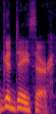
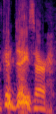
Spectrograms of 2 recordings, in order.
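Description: First: Meme voice. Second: Loud indignant "Good day, sir". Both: Retold or imitated. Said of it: "I said".

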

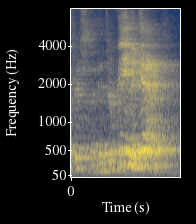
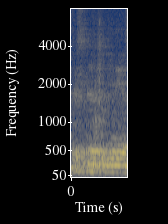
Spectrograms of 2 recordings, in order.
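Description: First: Higher-pitched quoted realisation; acted exclamation. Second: Said in the usual way. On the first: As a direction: act it out with a raised voice. Acted quote, then repeated in own voice.

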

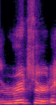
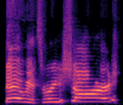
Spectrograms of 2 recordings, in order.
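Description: First: "Richard" with a plain English "ch". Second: High, loud, drawn-out "Richard" as ree-SHARD; French-style Richard. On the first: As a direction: say "Richard" as RITCH-erd. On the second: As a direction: indignantly correct them, "Richard" as ree-SHARD. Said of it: "you added an unnecessary accent". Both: Retold or imitated.

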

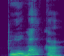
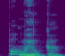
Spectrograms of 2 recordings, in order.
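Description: First: Помилка stressed on по, PO-myl-ka; stress on first syllable. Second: Помилка stressed on мил, po-MYL-ka; stress on second syllable. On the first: Teacher showing one of two correct stresses, first syllable of помилка. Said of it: "два наголоси". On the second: Teacher showing the other correct stress, second syllable of помилка. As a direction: lean on the middle syllable of помилка. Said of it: "І так само правильно сказати". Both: Shown as a demonstration.

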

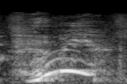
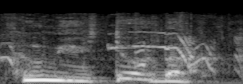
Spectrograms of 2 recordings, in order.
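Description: First: "Come here" much higher, rising sweet call. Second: Said in the usual way. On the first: Real, not acted. Owner calling the puppy over, high sing-song "Come here".

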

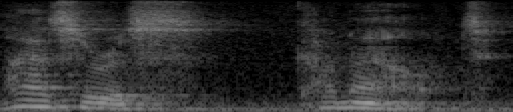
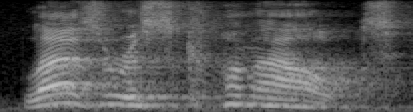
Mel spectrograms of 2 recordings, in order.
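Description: First: Gentle hushed summons; soft echo. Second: Raised call. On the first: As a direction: let the call fade to near a hush. Soft repeat of the call. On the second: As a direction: call the name out loud. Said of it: "he cries out for that". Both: Acted.

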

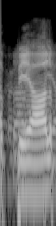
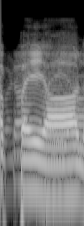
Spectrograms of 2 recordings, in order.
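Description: First: ਪਿਆਲ as "pyaal", vowels run together; gliding, wrong take. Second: ਪਿਆਲ as "pa-i-aal", each vowel sounded, loud; separate short vowel. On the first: Teacher quotes how congregations misread it, glided pyaal. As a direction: slide a Y into ਪਿਆਲ. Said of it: "ਕਈ ਸੰਗਤਾਂ ਪਿਆਲ ਪੜ੍ਹ ਜਾਂਦੀਆਂ". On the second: Teacher models the sihari for children, separate vowels. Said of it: "ਈੜੀ ਦੀ ਸਿਹਾਰੀ ਉਚਾਰਨ ਕਰਾਂਗੇ". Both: Shown as a demonstration.

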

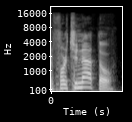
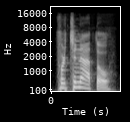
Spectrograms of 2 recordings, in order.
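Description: First: Lightly voiced second call; calling again. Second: Lightly voiced call into the dark. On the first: Narrator calling the name once more into the niche. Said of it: "I called again". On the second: Narrator calling the name into the walled niche. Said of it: "I called aloud".

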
